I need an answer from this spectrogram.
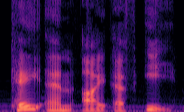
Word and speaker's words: knife: For example, the word knife, K-N-I-F-E. The K is silent. You say knife.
